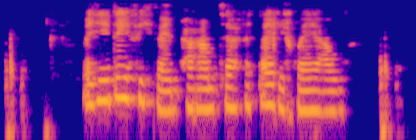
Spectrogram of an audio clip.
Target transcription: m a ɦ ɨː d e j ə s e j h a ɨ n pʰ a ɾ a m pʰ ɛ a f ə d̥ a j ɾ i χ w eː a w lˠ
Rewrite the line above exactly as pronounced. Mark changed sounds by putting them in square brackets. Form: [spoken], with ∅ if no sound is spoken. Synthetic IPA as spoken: m a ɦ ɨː d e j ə [f] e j [θ] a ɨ n pʰ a ɾ a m [tʰ] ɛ a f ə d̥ a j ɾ i χ w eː a w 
